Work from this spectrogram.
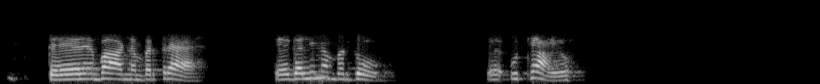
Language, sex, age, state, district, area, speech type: Dogri, female, 30-45, Jammu and Kashmir, Samba, rural, conversation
